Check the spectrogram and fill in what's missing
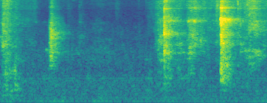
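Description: A utensil stirs about a tablespoon of extra light olive oil in a pan, with a few sharp metallic clinks and scrapes against the pan separated by quiet gaps.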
